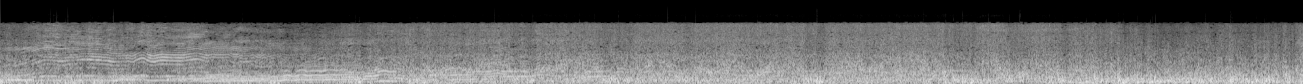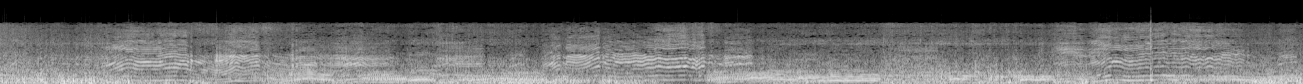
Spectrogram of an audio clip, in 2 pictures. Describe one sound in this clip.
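A small dirt bike engine buzzes loudly close by, revving up and down.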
